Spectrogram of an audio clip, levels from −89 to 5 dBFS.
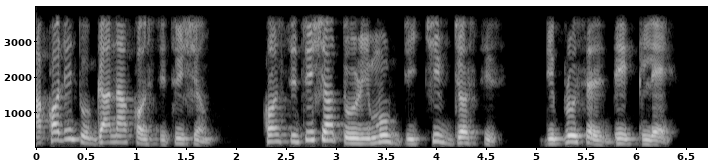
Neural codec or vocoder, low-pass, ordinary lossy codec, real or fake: vocoder, 22.05 kHz, 80 mel bands, Vocos; 3.6 kHz; none; fake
